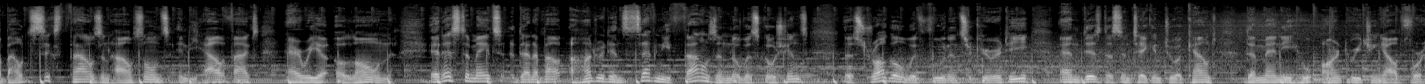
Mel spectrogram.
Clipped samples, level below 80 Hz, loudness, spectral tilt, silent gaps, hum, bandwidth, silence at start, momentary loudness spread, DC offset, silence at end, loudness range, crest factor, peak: under 0.1%; -38 dBFS; -19 LUFS; -4.5 dB/octave; none; none; 19 kHz; 0 s; 5 LU; under 0.1%; 0 s; 1 LU; 18 dB; -2 dBFS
